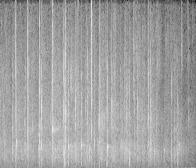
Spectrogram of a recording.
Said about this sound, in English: we started clapping all the time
